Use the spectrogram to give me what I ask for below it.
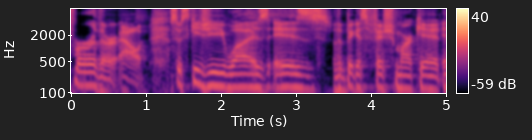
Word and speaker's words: Tsukiji: Let's just leave it at Tsukiji. – Tsukiji.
